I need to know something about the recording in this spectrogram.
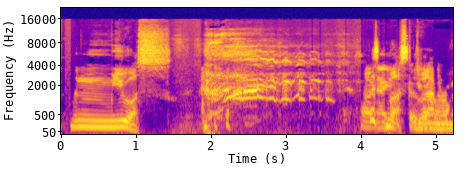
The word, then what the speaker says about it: isthmus: There's an extra syllable in there. It's the muse. Isthmus is what I'm going to go with.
